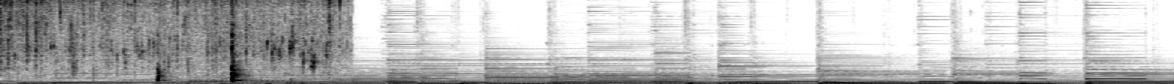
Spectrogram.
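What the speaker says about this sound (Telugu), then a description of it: "ఉల్లిపాయల్ని లైట్ బ్రౌన్ కలర్ వచ్చే వరకు వేయించాలి" Onions fry in hot oil with cashews, biryani spices and bay leaf for tomato rice, giving a loud, steady, close sizzle that crackles throughout.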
